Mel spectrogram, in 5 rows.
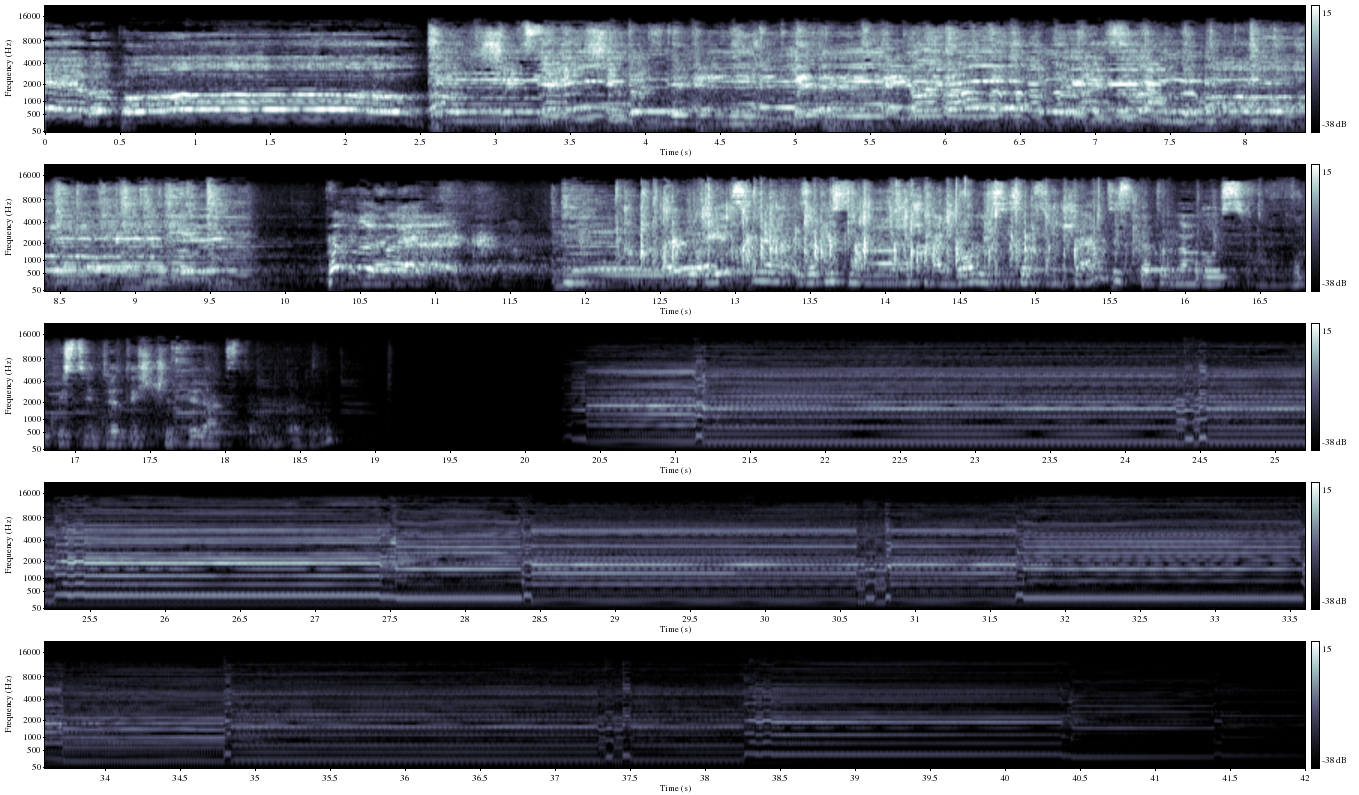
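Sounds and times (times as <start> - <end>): bagpipe tune: 2.6 - 10.2, 20.3 - 42.0.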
